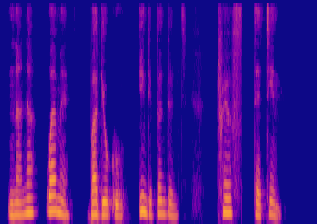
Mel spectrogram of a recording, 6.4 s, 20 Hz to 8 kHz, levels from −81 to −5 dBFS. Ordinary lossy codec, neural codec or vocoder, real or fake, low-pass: MP3, 64 kbps; codec, 16 kHz, 0.5 kbps, X-Codec, WavLM features, trained on Multilingual LibriSpeech; fake; 7.2 kHz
